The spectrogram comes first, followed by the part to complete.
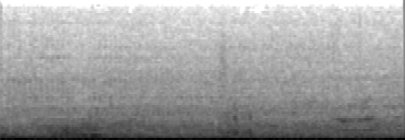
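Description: Dallara Stradale's turbocharged four-cylinder engine running at low revs as the car pulls away slowly, a steady low drone.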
